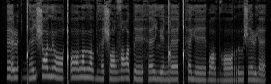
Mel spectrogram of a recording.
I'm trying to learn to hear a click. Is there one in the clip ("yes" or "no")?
yes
